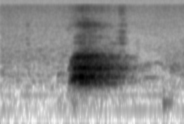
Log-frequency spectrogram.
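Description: A single bark from the speaker's dog Harley, moderately loud, rising sharply and fading within half a second, with quiet surroundings before and after.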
